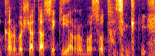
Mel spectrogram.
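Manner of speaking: quick, murmured tongues prayer; speaking in tongues. Retold or imitated. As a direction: rattle off tongues under your breath. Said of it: "You're going".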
